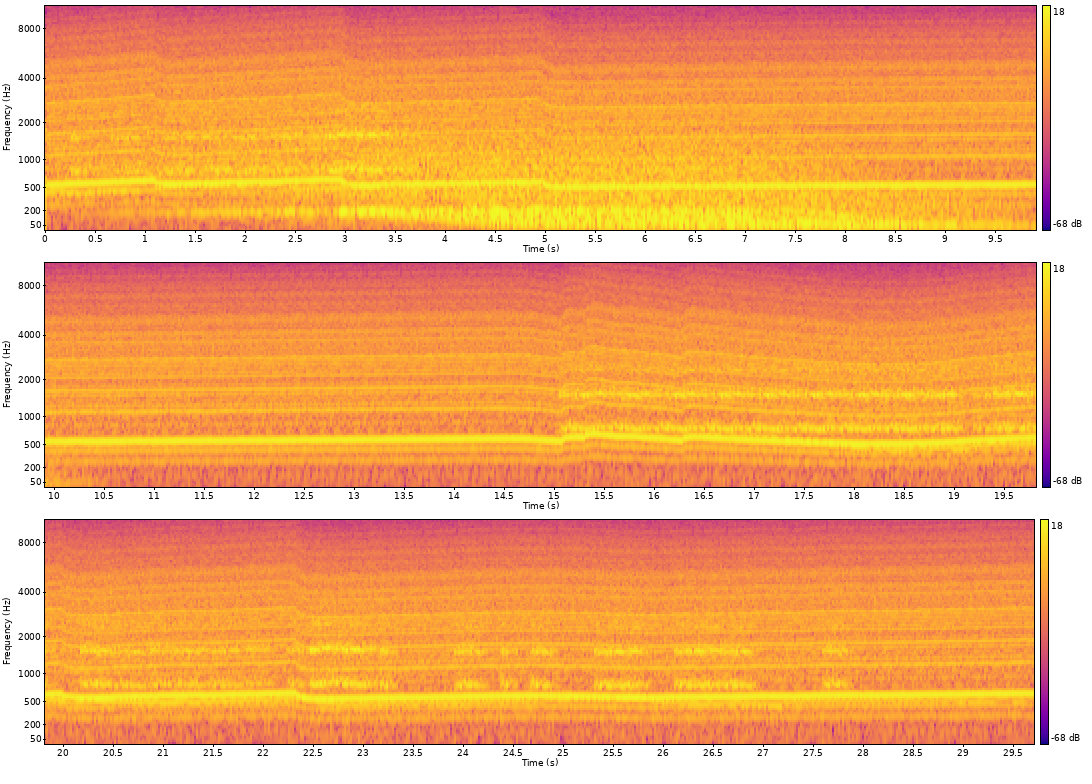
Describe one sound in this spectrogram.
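A racing car engine whines steadily, rising in pitch as it speeds up and dropping as it slows for corners.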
